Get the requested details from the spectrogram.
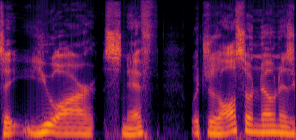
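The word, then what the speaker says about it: Ursnif: I'll I'll pronounce it you are sniff which is also known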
